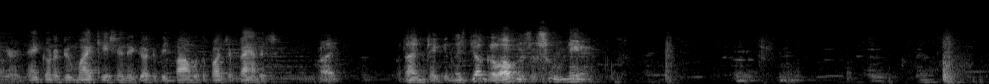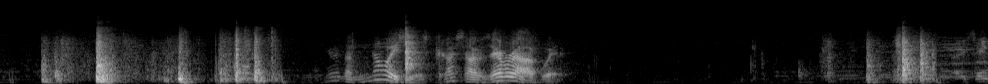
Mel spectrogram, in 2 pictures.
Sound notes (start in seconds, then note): 10.3 thumps loudly; 18.5 thumps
